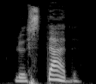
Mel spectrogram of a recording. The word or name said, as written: stade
